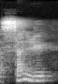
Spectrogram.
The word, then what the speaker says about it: salut: E o T final a gente não vai pronunciar.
